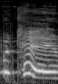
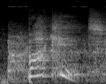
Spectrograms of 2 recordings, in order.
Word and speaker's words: Bucket: The Bouquet residence, the lady of the house speaking. On this pedestrian. BUCKET.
